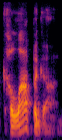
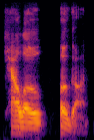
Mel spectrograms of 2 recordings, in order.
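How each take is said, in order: First: It is said as one word with one stress. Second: Each root, calo and pogon, is stressed separately. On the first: It is treated as a single Latin word. "not calopogon" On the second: The word's roots are kept apart. "I would tend to emphasize the roots"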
